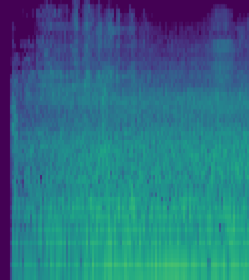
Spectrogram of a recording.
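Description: BMX bike's tyres rolling on a concrete skate-park surface: a steady rumble that grows slowly louder.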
